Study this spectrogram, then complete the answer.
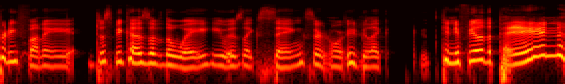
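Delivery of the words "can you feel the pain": exaggerated put-on Irish accent. Recalling a movie villain, the speaker quotes him in O'Grady's over-the-top Irish accent. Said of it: "that Irish accent had me weak".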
